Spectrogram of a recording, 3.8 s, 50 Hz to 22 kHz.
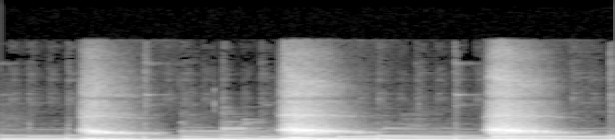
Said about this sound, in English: Nora calmed her breathing by breathing 3 deep breaths, which helped her feel a lot better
